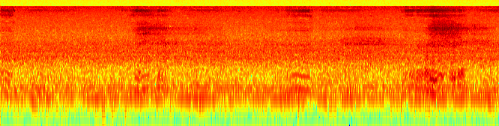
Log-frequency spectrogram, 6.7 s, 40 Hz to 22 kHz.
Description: My little pup is 8 weeks old and already snoring.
